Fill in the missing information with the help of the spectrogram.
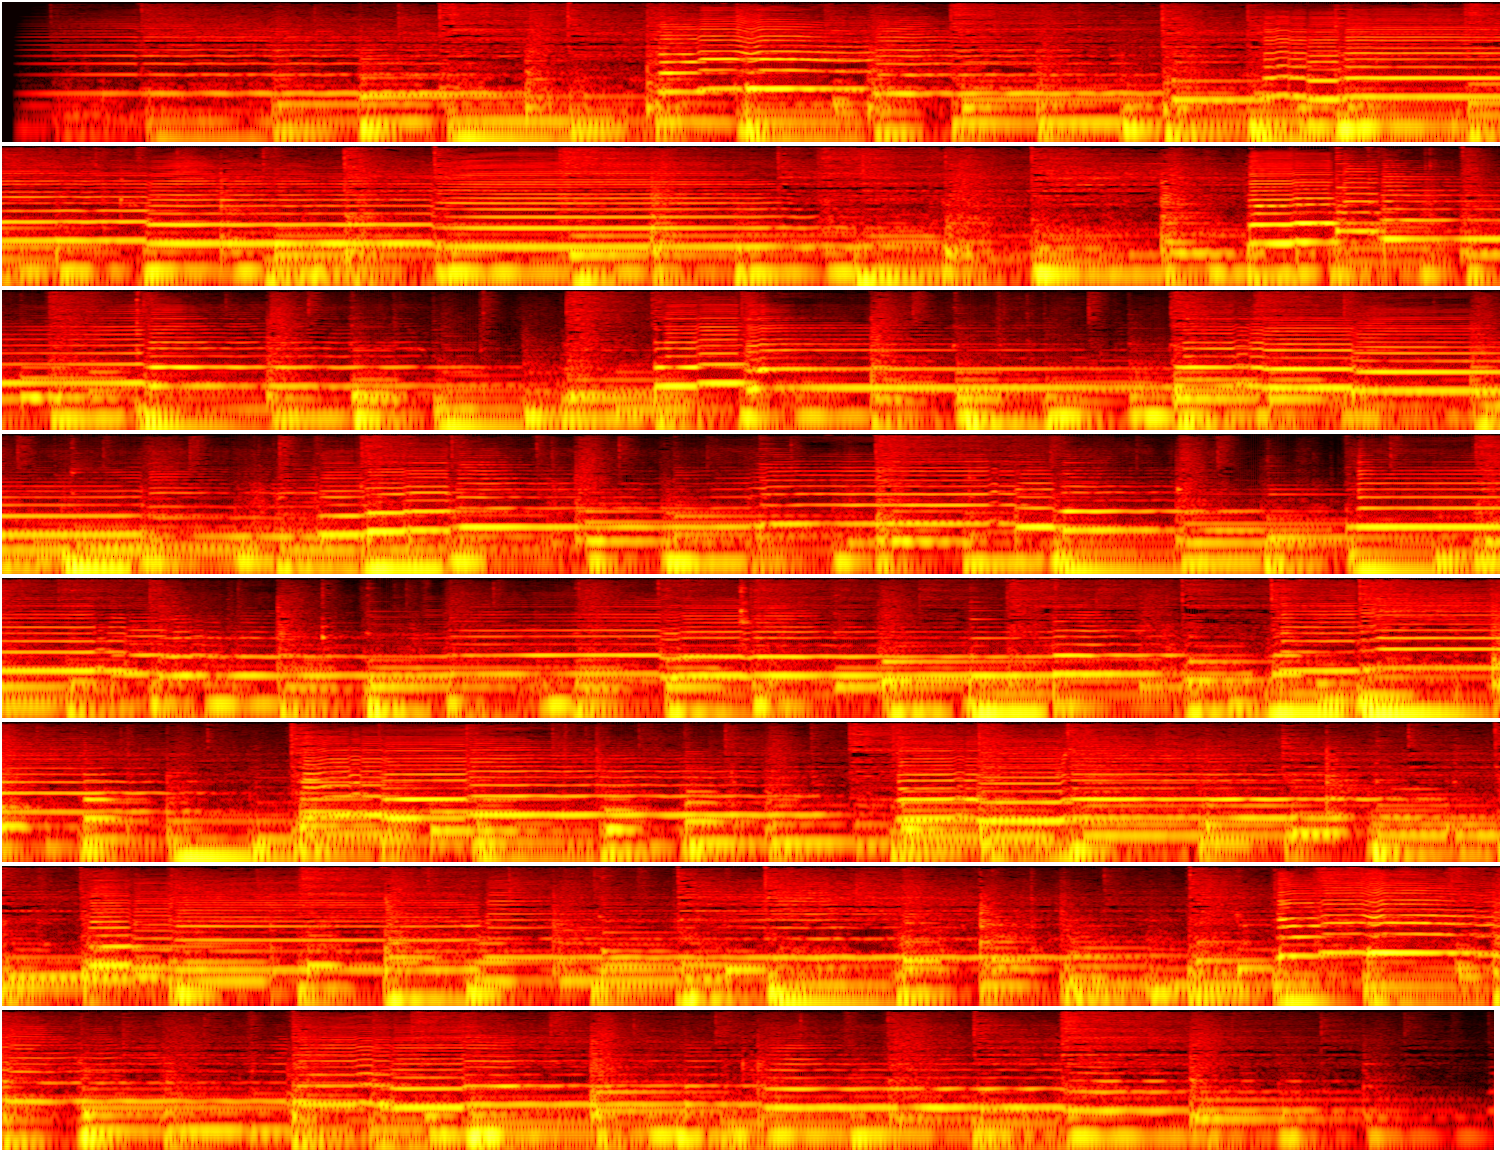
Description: Sax tenore e soprano, clarinetto
Chitarra classica
Contrabbasso
Batteria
